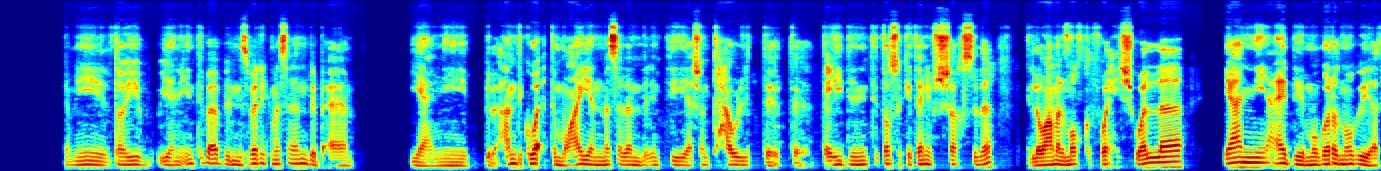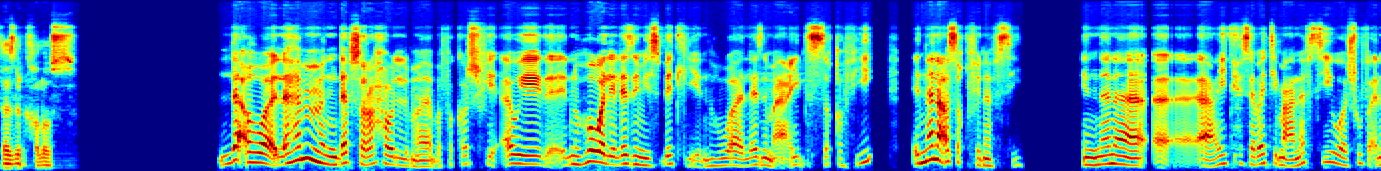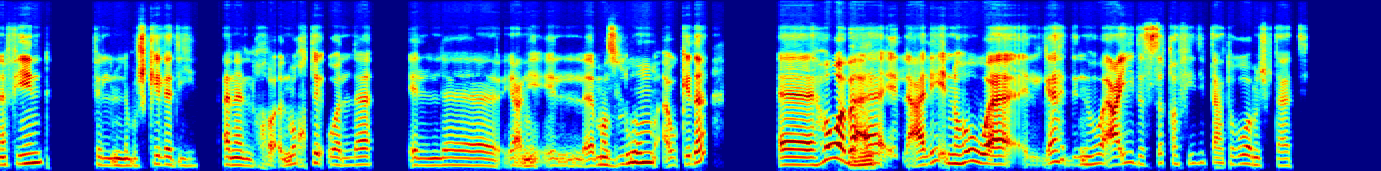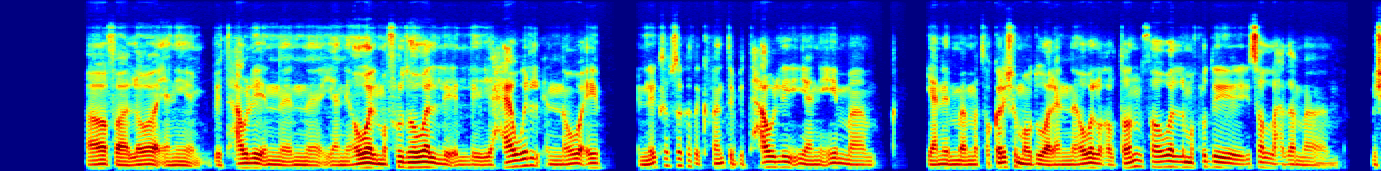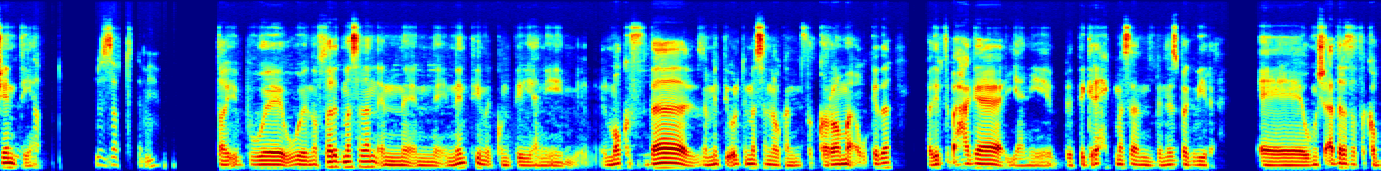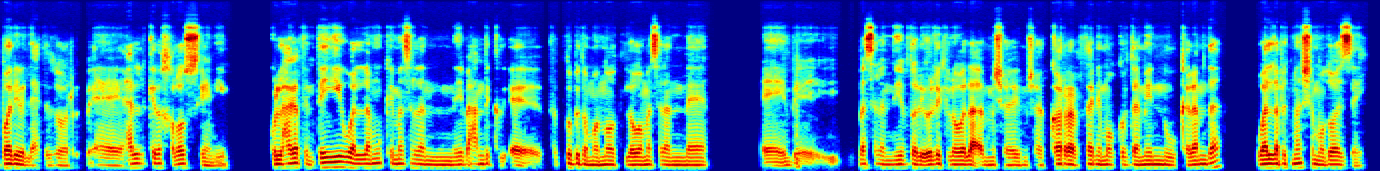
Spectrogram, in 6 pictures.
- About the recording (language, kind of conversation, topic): Arabic, podcast, إيه الطرق البسيطة لإعادة بناء الثقة بعد ما يحصل خطأ؟
- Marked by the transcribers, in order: horn; unintelligible speech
